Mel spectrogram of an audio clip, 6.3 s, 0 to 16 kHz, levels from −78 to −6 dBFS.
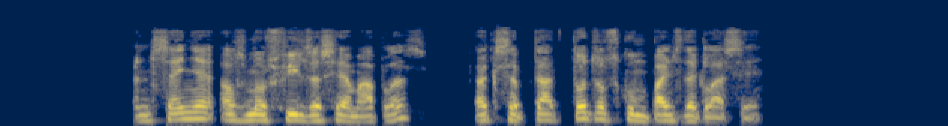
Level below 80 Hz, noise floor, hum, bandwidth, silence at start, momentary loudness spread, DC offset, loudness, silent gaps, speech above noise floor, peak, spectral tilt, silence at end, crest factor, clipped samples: -58 dBFS; under -90 dBFS; none; 7.8 kHz; 0.9 s; 10 LU; under 0.1%; -20 LUFS; 2.85-3.13 s, 3.76-3.80 s; over 70 dB; -2 dBFS; -5 dB/octave; 1.25 s; 20 dB; under 0.1%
